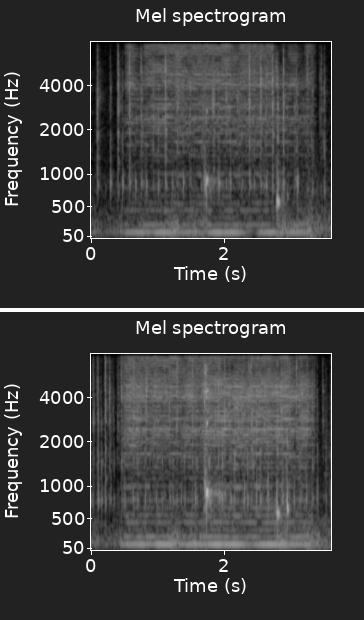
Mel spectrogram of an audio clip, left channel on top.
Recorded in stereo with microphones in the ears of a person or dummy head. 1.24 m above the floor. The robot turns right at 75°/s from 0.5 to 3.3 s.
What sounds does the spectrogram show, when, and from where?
1.7 s ticking: 65° right (ahead or behind); by 2.9 s 25° left (ahead or behind)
